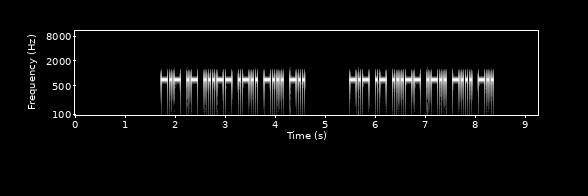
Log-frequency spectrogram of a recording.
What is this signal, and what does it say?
Morse code, heard as a keyed tone, about 28 wpm, 700 Hz. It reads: KA3LBD KA3LBD
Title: USA Call Signs - 6 Characters - Repeated 2x - 28wpm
